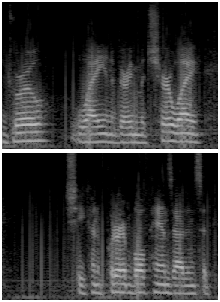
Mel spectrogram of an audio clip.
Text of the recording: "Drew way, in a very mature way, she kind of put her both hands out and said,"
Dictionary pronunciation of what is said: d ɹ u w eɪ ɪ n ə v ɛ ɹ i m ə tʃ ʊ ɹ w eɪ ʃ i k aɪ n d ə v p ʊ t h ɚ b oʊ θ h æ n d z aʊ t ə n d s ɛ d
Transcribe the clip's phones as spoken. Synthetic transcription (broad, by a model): d ɹ u w eɪ ɪ n ə v ɛ ɹ i m ə tʃ ʊ ɹ w eɪ ʃ i k aɪ n d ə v p ʊ t h ɚ b oʊ θ h æ n d z aʊ t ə n s ɛ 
